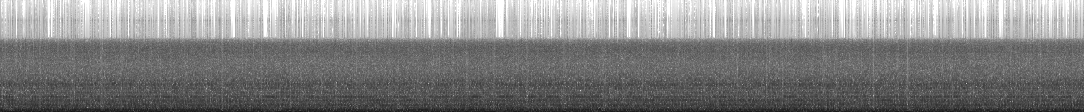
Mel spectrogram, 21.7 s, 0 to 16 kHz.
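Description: The four radial engines of a B-24 bomber drone in flight, heard from inside the fuselage.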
